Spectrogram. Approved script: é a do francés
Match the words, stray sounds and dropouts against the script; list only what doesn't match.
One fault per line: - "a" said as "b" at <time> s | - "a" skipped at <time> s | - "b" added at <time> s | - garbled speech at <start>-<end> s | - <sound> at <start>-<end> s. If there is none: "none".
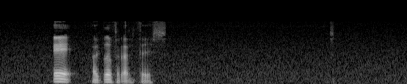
none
